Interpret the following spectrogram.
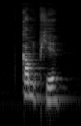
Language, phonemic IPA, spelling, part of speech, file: Dutch, /ˈkɑmpjə/, kampje, noun, Nl-kampje.ogg
- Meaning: diminutive of kamp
